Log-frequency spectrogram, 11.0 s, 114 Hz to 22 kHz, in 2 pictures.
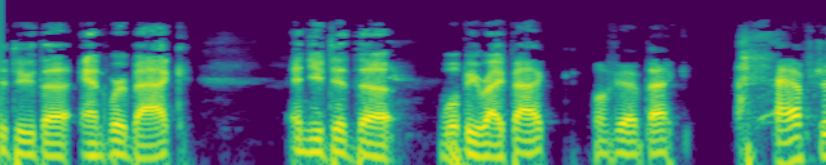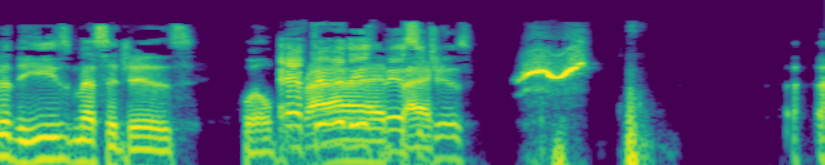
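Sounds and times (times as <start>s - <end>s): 
speech: 0.0s - 1.3s, 1.9s - 9.9s, 10.8s - 10.9s
laughter: 4.9s - 5.8s, 7.4s - 8.5s, 10.8s - 10.9s
man whistling for his horse: 9.0s - 9.5s.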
